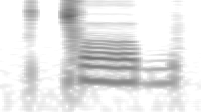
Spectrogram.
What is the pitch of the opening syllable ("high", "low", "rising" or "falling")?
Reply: low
